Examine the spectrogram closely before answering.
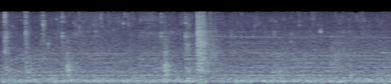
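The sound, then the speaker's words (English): Raw, starchy potato shavings drop straight into a deep fryer, giving a steady sizzling hiss of hot oil with a few brief, louder crackles. “You don't have to par cook it. Shave it straight into the fryer, and it gets crispy as hell.”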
